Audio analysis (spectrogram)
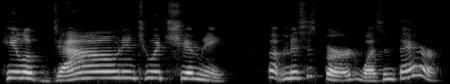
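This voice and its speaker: A woman reading a children's storybook aloud expressively, with deliberate, dramatic emphasis for young listeners. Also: high-pitched, lively intonation. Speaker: storybook reader.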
